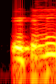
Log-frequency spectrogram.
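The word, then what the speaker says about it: Italie: इटली को French में लिखते हैं हम ई ते आ एल ई ओ। ओके, प्रोनाउंस ऑलमोस्ट सेम होगा, इटाली। Okay, इटाली। Okay, इटली, इटाली।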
